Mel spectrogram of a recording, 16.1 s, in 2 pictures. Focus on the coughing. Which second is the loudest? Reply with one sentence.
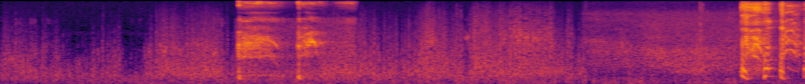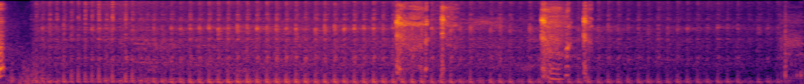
The volume of the coughing peaks at 8 seconds.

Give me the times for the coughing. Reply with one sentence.
You can hear the coughing from 2.4 to 3.5 s, from 7.4 to 8.1 s and from 12.0 to 14.0 s.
